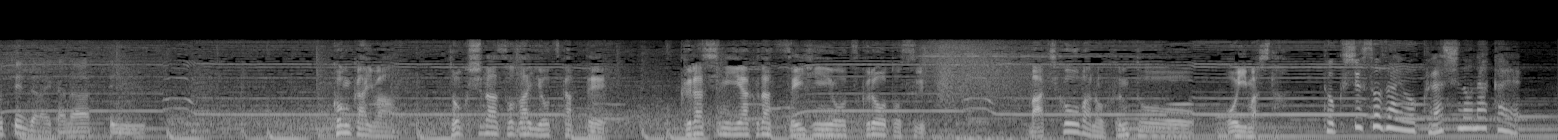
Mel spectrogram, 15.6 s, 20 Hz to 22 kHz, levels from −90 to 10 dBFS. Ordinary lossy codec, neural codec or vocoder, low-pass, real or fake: none; none; none; real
